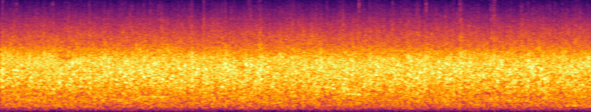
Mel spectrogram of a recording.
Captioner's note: applause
